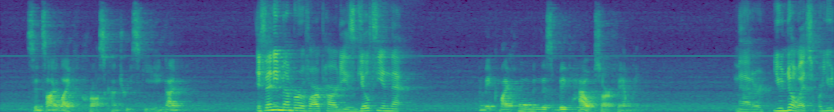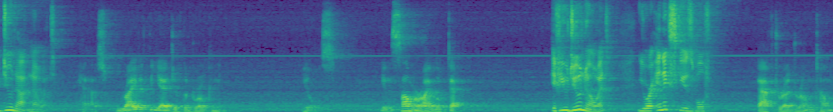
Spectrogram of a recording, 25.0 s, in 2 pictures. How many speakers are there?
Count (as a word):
two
